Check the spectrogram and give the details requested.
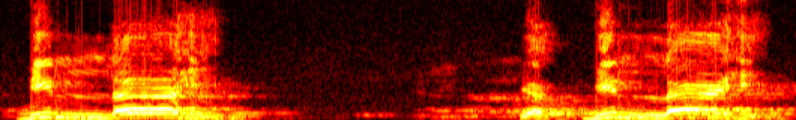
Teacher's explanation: jika sebelumnya dia bertemu dengan huruf atau diawali dengan bacaan berharokat kasrah, dia menjadi tarqiq atau tipis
